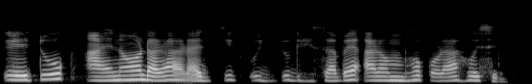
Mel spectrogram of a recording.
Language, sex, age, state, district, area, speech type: Assamese, female, 30-45, Assam, Golaghat, rural, read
